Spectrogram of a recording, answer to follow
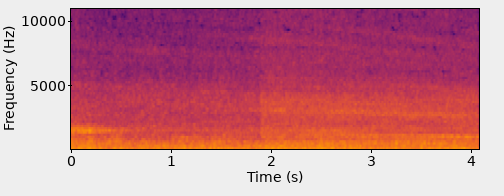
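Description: Oslo Metro train running into an underground station alongside the platform, a steady rumble of wheels and running gear. A thin steady whine comes in about three seconds in as the train slows.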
